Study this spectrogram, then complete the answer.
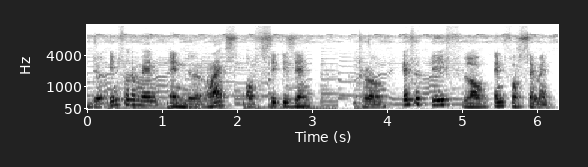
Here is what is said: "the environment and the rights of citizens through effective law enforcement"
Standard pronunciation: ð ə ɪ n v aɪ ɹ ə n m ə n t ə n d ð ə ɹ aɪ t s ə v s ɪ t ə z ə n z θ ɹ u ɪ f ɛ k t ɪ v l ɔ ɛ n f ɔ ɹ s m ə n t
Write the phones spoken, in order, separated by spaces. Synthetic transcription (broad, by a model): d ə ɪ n f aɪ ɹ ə m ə n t ə n d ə ɹ aɪ t s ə f s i t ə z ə n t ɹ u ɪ f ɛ k t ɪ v l ɔ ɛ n f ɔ ɹ s m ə n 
